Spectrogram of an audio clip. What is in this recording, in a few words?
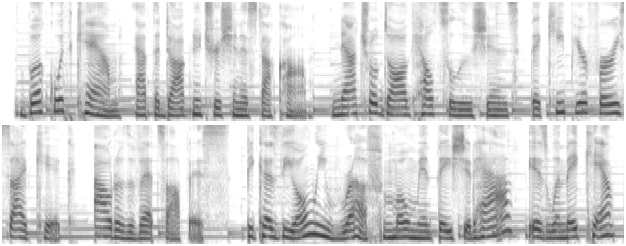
Dog Nutritionist, The Dog Nutritionist Online Ad, Conversational, Friendly, relatable Female Voice; Narration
